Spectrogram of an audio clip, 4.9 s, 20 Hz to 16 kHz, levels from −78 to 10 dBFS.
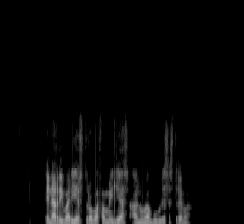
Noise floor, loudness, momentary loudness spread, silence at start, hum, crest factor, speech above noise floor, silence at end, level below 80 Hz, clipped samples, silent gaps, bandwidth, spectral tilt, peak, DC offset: under -90 dBFS; -30 LUFS; 13 LU; 0.9 s; none; 26 dB; over 60 dB; 1.1 s; -66 dBFS; under 0.1%; none; 8 kHz; -5.5 dB/octave; -6 dBFS; under 0.1%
